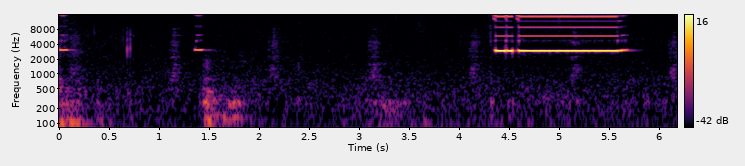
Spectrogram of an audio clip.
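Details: A high electronic beep, then a sustained tone, from a homemade pulse sensor circuit built on an LM358 op-amp with sound and LED indicator, responding to a fingertip placed on the sensor; background room noise.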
